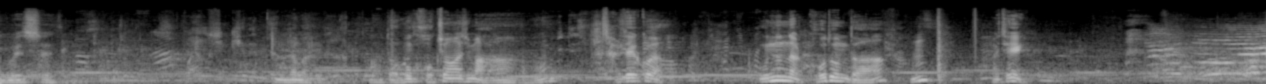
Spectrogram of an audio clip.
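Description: A man speaks with animation close by.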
